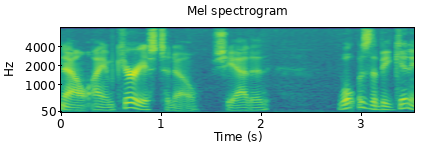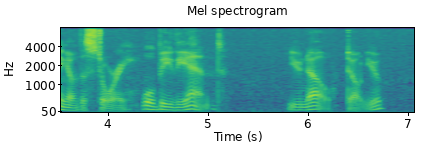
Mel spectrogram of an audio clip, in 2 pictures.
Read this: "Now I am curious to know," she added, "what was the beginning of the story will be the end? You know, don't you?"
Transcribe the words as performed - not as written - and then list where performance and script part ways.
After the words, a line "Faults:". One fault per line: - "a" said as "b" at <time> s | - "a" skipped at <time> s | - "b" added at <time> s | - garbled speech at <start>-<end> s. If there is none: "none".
"Now I am curious to know," she added, "what was the beginning of the story will be the end? You know, don't you?"
Faults:
none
